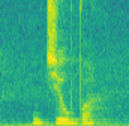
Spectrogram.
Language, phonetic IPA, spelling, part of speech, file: Belarusian, [ˈd͡zʲuba], дзюба, noun, Be-дзюба.ogg
- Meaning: beak, bill (structure projecting from a bird's face)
